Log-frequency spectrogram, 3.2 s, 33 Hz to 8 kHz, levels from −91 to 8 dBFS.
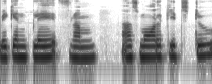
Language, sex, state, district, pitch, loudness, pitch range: English, female, Punjab, Kapurthala, 195 Hz, -14 LUFS, 195-205 Hz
